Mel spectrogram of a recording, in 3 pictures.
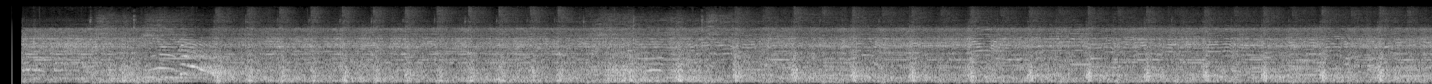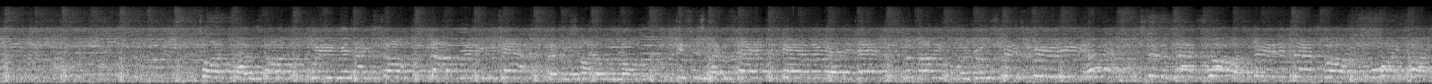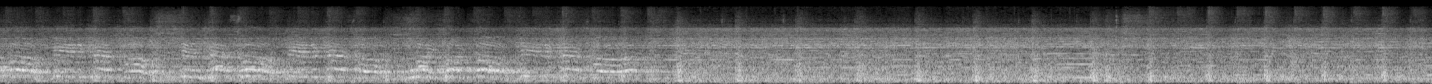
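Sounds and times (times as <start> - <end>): punk rock band playing: 0.2 - 42.9
shouted lead vocal: 1.4 - 2.5, 6.2 - 7.1, 16.3 - 35.5.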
